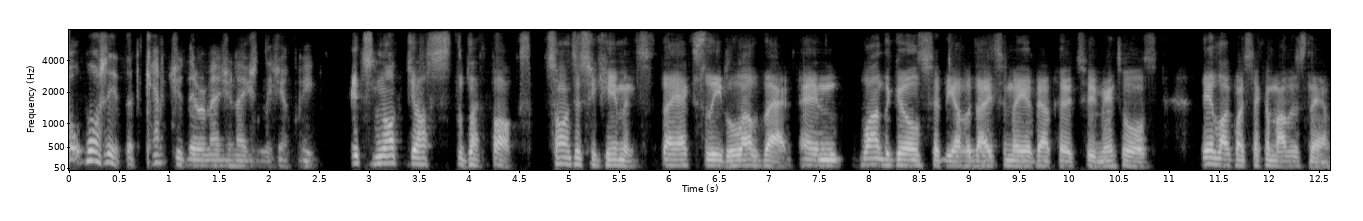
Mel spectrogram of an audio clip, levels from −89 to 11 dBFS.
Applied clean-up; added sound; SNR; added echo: neural mask model Resemble Enhance denoiser.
